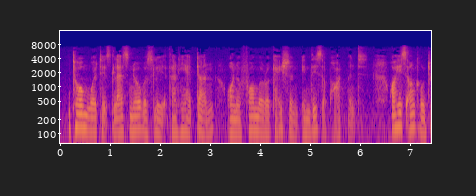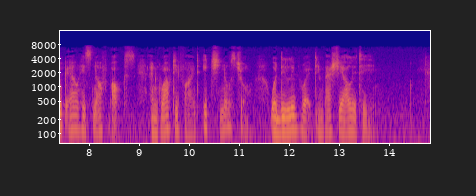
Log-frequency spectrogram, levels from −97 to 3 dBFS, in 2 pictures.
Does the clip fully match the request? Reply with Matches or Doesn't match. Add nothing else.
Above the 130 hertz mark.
Doesn't match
